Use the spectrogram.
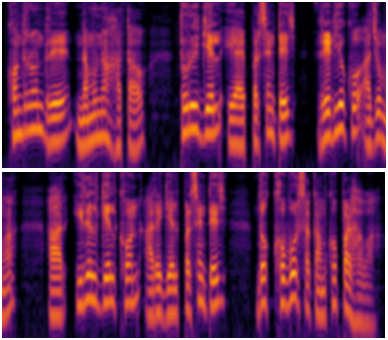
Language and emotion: Santali, neutral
